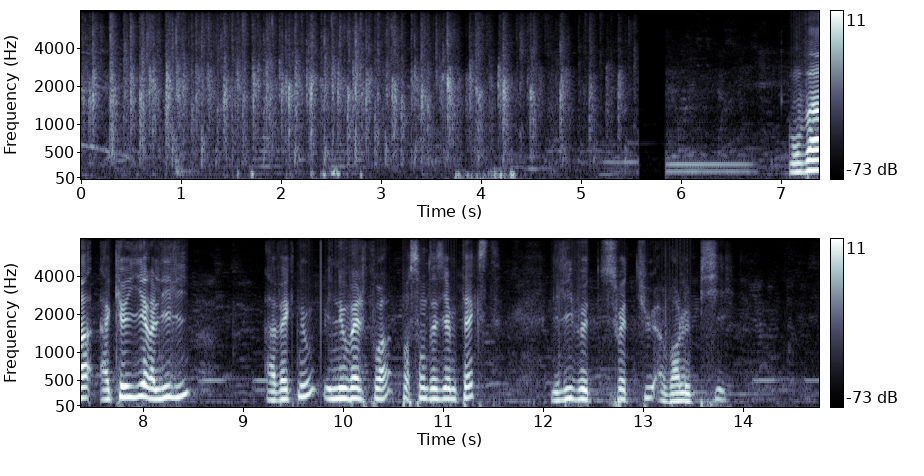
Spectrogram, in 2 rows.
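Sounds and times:
crowd applauding: 0.0 - 5.6
speech: 7.1 - 8.5, 9.2 - 13.9.

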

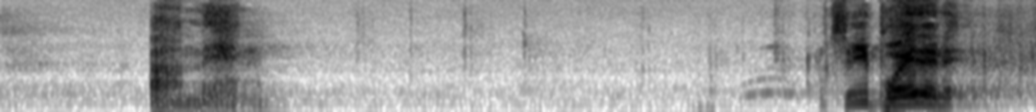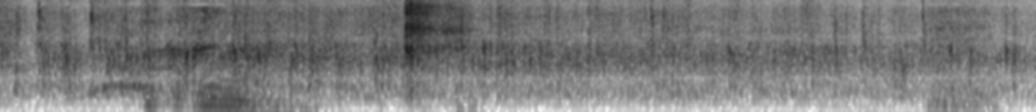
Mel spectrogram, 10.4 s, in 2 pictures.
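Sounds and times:
speech: 0.8 - 1.4, 4.2 - 5.0
audience applauding: 3.8 - 10.3.

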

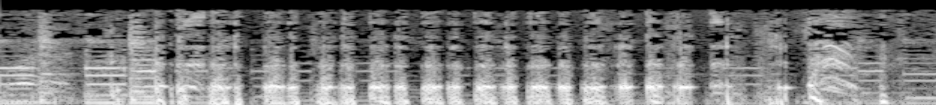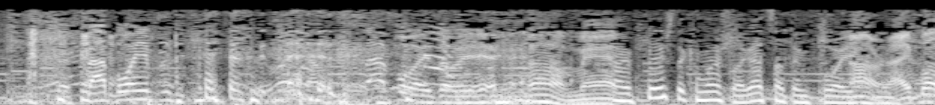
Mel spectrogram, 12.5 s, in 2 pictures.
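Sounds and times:
rapid repeated belching: 0.7 - 6.0
laughter: 0.7 - 11.1
speech: 1.4 - 2.9, 6.8 - 12.4.

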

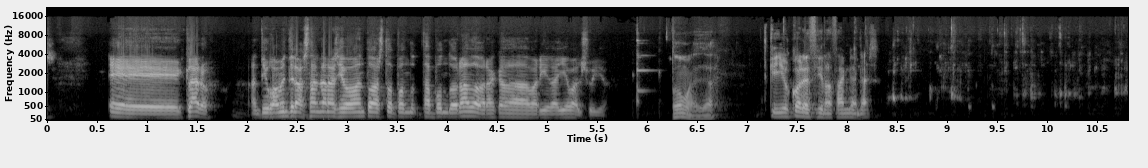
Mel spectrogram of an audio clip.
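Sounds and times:
speech: 0.6 - 8.6
drink pouring into a glass: 8.2 - 10.7.

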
